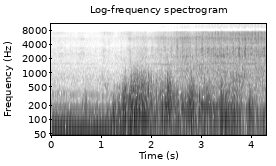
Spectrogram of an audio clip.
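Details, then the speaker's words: Vehicle idling normally after fuel pump live wire burnt out from low voltage; fault traced to electrical wiring after tracker fitted, not the fuel pump, bypassed directly to battery. Low, steady rumble, even idle, no stumbles or misses. "This is not something of my expertise, but as you can see, I at least found the problem. And vehicle is idling."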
